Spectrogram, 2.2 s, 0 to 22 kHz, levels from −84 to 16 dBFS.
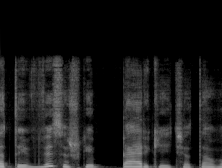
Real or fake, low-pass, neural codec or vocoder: fake; 14.4 kHz; codec, 44.1 kHz, 7.8 kbps, DAC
